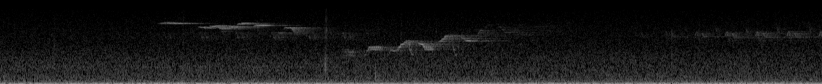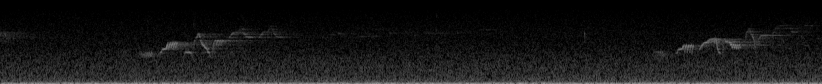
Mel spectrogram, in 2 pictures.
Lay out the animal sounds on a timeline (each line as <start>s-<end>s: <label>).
1.6s-3.3s: Brown Creeper (Certhia americana)
2.3s-3.8s: Ovenbird (Seiurus aurocapilla)
3.4s-5.5s: Swainson's Thrush (Catharus ustulatus)
6.6s-8.5s: Ovenbird (Seiurus aurocapilla)
9.6s-11.1s: Swainson's Thrush (Catharus ustulatus)
11.3s-13.4s: Winter Wren (Troglodytes hiemalis)
14.7s-16.4s: Swainson's Thrush (Catharus ustulatus)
